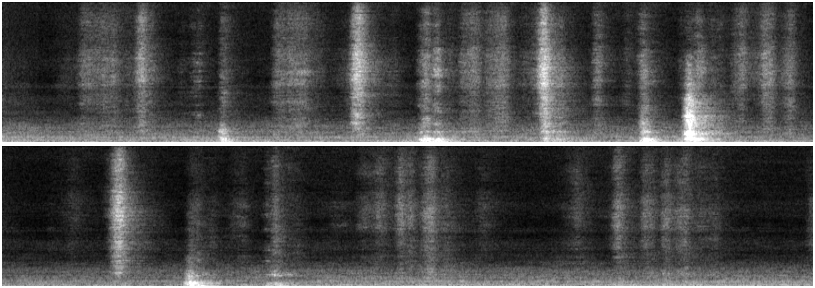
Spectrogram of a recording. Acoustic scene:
kitchen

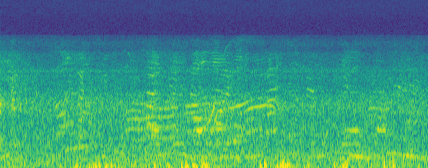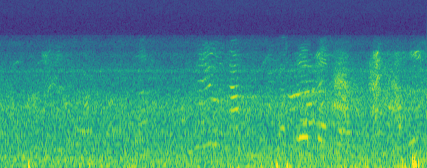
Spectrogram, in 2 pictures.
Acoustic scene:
residential area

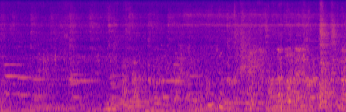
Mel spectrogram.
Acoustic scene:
cafe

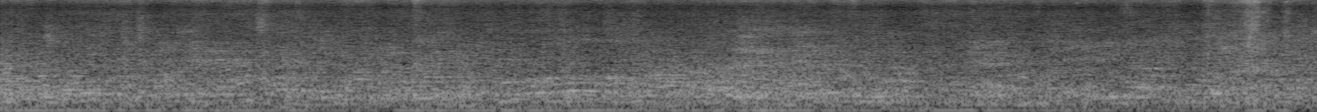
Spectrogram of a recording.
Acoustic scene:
subway station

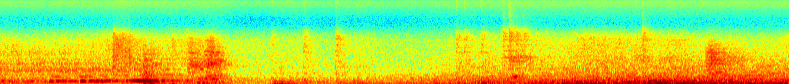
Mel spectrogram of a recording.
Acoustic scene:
elevator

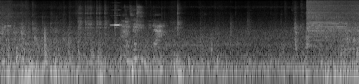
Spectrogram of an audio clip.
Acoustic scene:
bus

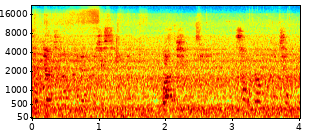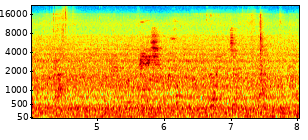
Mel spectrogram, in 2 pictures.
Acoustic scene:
subway train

